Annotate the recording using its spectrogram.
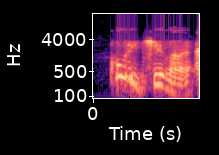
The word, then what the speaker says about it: Curitiba: Pues mira, este tío fue campeón del mundo de capoeira en 2004 en Curitiba. ¿Lo he pronunciado bien? – Curitiba, ahí es.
